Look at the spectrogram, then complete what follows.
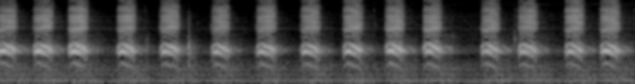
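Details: Raven calling from an ash tree in a backyard, heard from a sunroom window: a long steady series of about fourteen rough, hoarse caws, close to two per second with little variation.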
